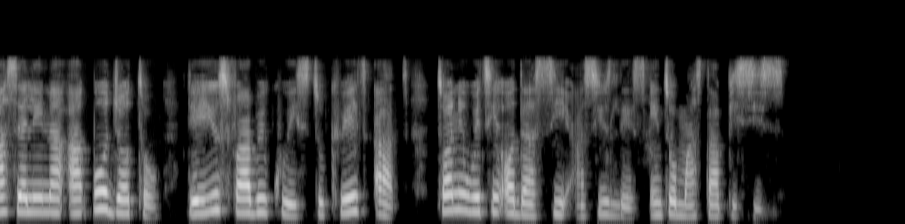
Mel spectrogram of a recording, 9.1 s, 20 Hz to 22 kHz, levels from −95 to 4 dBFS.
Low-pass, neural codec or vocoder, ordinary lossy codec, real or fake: 7.2 kHz; none; none; real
